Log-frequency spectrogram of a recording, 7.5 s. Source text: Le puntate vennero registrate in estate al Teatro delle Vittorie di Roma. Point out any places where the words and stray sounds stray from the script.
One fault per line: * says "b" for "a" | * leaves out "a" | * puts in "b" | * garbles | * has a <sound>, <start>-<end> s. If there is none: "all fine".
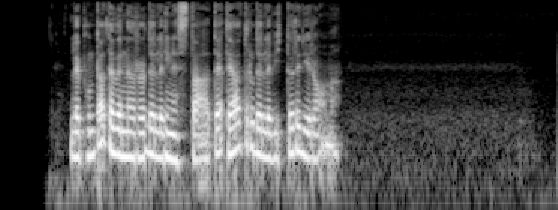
* says "delle" for "registrate"
* leaves out "al"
